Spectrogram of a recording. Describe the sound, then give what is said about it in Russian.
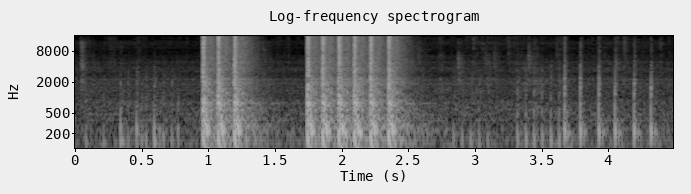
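Army machine-gun fire pours onto the Securitate building in Romania in two dense, rapid, loud volleys, followed by a looser string of sharp single shots. “И эти кадры, собственно, главные кадры, когда из танков, из пулеметов армия стреляет по зданию секьюритата.”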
